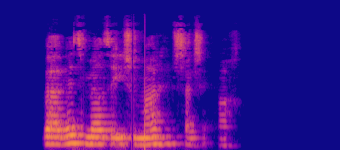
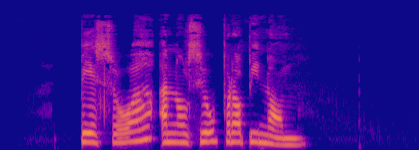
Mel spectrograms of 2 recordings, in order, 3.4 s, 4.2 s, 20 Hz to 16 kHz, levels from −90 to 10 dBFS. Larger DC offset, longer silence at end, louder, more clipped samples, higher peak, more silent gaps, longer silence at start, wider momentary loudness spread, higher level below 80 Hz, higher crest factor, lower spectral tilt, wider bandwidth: neither; about the same, 1.15 s vs 1.15 s; about the same, -23 LUFS vs -25 LUFS; neither; about the same, -6 dBFS vs -6 dBFS; neither; second, 0.45 s vs 0.8 s; first, 10 LU vs 3 LU; first, -56 dBFS vs -76 dBFS; about the same, 18 dB vs 20 dB; about the same, -4.5 dB/octave vs -5 dB/octave; about the same, 10.5 kHz vs 11.5 kHz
